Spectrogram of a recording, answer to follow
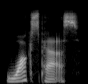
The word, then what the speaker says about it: Woxpas: So, let's talk about a new technology called WXPass. That's pronounced WXP pass.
